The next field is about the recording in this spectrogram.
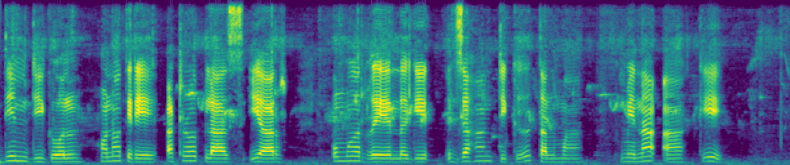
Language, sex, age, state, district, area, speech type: Santali, female, 30-45, West Bengal, Birbhum, rural, read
